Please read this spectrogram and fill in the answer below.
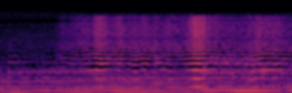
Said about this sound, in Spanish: El mosquito no distingue nacionalidades, pero la enfermedad sí revela desigualdades.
